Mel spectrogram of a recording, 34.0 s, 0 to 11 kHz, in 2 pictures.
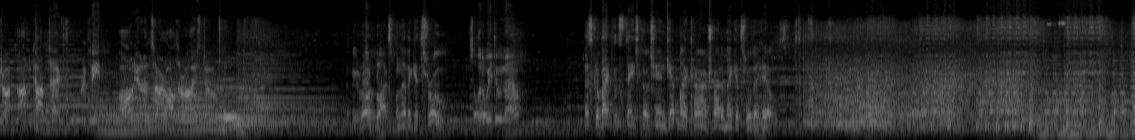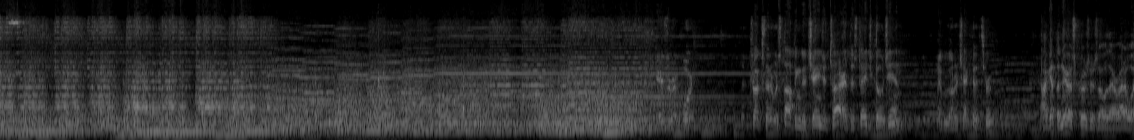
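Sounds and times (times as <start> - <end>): sustained brass notes: 0.0 - 33.9.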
